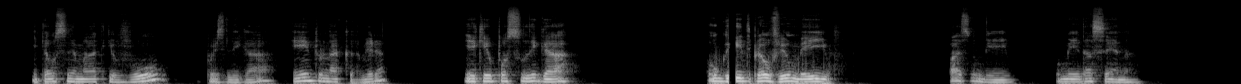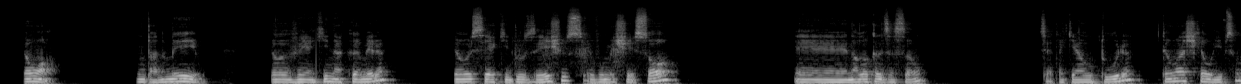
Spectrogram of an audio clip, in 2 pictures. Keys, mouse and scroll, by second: 2.1 click, 3.2 click, 5.1 click, 7.1 click, 14.8 click, 17.3-18.4 middle drag, 17.3-18.4 scroll down 1, 24.5-24.8 drag.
